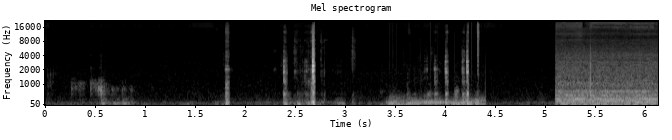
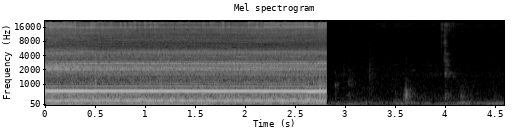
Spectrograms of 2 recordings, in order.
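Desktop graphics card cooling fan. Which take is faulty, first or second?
second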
